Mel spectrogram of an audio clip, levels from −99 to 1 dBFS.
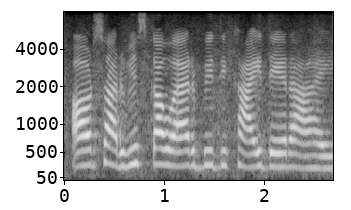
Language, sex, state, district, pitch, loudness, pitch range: Hindi, female, Maharashtra, Washim, 265 Hz, -14 LUFS, 240-280 Hz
